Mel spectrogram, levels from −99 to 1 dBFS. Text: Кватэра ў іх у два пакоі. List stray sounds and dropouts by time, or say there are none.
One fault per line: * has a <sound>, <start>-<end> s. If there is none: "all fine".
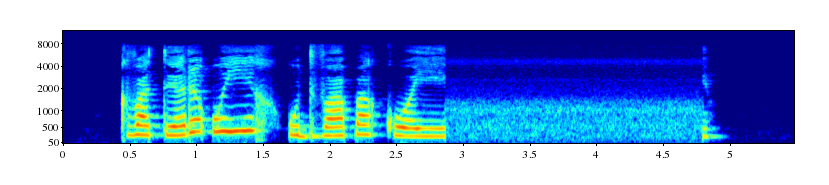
all fine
